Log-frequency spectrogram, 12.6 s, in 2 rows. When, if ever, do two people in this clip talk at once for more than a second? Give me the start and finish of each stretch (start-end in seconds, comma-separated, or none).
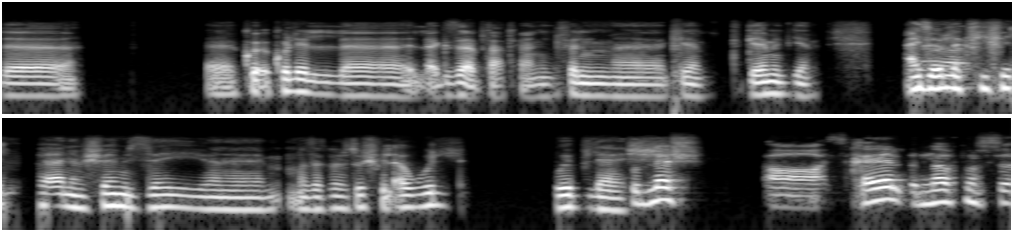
none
